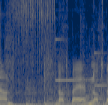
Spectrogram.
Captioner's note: sandpaper scraping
